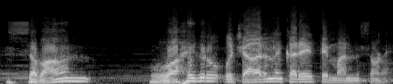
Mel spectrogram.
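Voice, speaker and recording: A man preaching a religious discourse in a measured, deliberate way, slowing right down when he quotes scripture. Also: lowish voice, lively intonation, music in the background. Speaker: Sikh preacher.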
